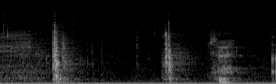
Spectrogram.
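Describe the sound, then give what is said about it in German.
A door opening, heard as three short clicks and knocks from the latch spaced over a few seconds, the last one duller and lower. “Die Tür ist offen.”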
